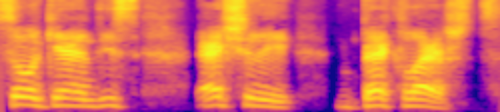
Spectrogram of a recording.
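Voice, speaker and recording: A man with a Portuguese accent speaks fairly slowly at a high pitch. The sound is dry and close with no echo, and the background is quiet. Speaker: climate justice researcher presenting a report. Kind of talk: webinar presentation and Q&A answer. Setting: video call webinar.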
